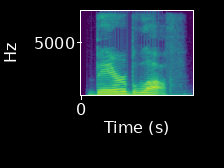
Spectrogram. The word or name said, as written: bear bluff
